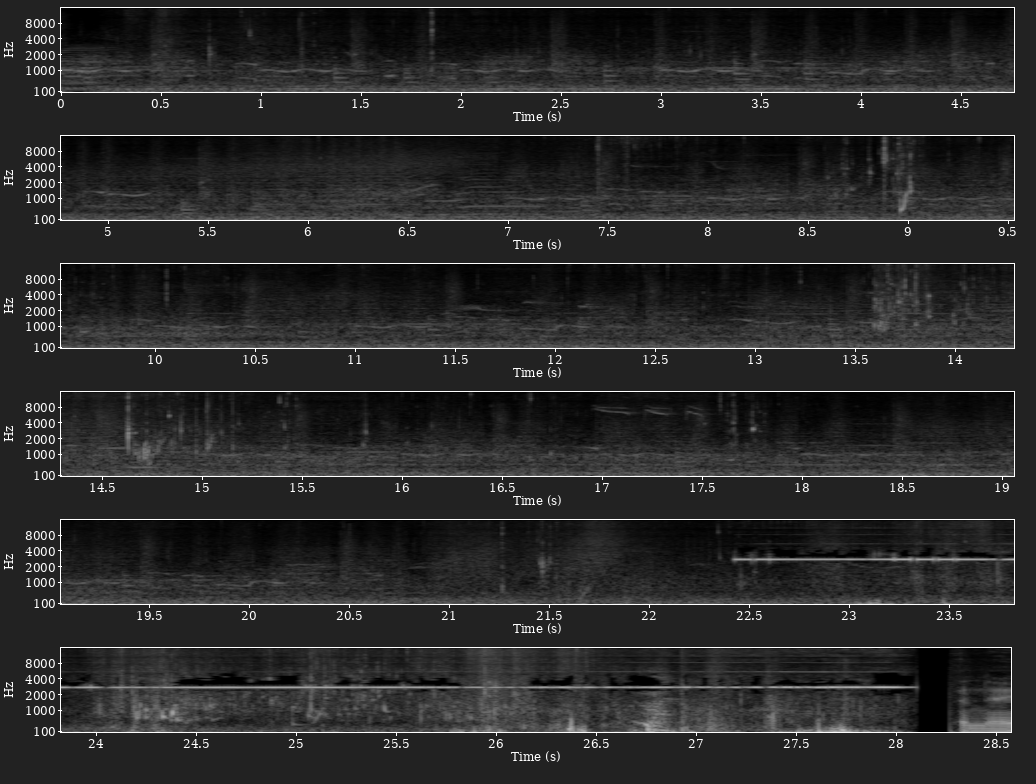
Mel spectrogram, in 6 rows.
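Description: Water sloshing softly as a carp is eased back into the lake by hand. Then, about 22 seconds in, a carp bite alarm comes on suddenly with one loud, steady high-pitched tone: a screamer, a fish taking line on a run.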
